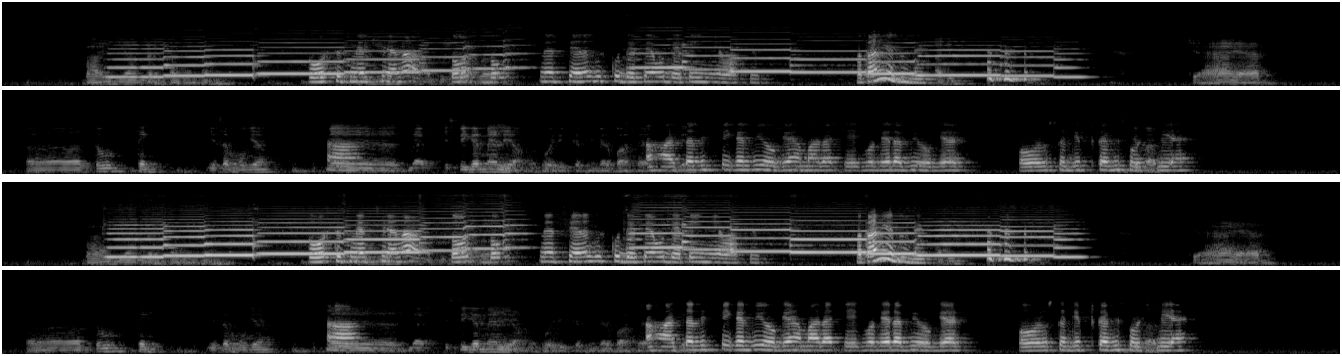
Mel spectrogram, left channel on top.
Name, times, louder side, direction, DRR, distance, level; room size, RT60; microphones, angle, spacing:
voice 1, 0.8-2.2 2.7-2.8 3.5-5.0 9.3-9.5 11.1-11.2 11.9-12.6 13.6-14.8 15.4-16.0 16.6-20.3 21.1-21.6 24.7-25.0, left 1 dB, 85° left, 0 dB, 6.7 m, -40 dB
sound 1, 1.0-5.3 6.2-10.9, right 5 dB, 90° right, 0.9 m, -24 dB
voice 2, 3.1-4.2 4.5-5.0 5.4-7.6 8.5-9.3 10.0-10.2 16.6-17.0 19.8-23.0 23.5-25.2, right 4 dB, 65° right, 9 dB, 1.2 m, -25 dB
21.0 x 11.0 x 2.2 m, 0.32 s
head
